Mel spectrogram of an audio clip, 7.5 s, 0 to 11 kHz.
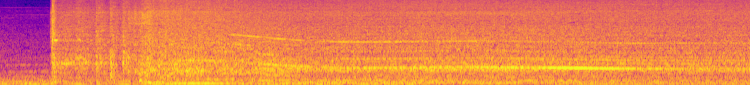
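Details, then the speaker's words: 2005 Mercedes-Benz W211 E260, about 70,000 km, after engine pulled for oil leak repair and gearbox overhaul: cranks, catches at once and settles into a smooth, even idle with fans and AC running; no knocks or misses, healthy. "mesinnya halus banget kan denger ini sini nih ini kipas-kipas semua hidup ya AC dan lain-lainnya induk nih oke suara mesinnya halus banget"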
